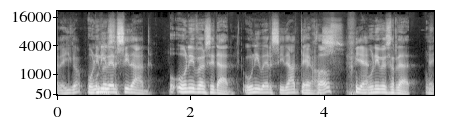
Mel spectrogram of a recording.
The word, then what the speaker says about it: Universidad: I'm saying it like a gringo, obviously. Universidad. One more time. Universidad. Universidad. Versidad. Yeah, there you go. Universidad. Universidad. Universidad Theos.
